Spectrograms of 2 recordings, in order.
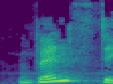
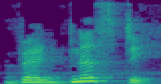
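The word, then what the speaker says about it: Wednesday: turn hotspot इस painting वेनसडे स है इसका हमने कई बार सुना है लोगों को कहते वैन से की जगह क्या बोलते हैं वेडनेसडे वेडनेसडे लेकिन इसका सही है मैं इसको गलत तरीके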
